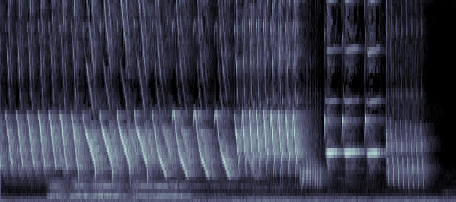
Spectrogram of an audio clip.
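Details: Canary in loud, fast song: rolling series of high downslurred notes, a lower warbled phrase underneath, then clipped buzzy trills and staccato pips broken by short pauses.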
